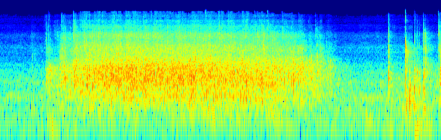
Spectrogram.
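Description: Audience applause breaks out about a second in, holds steady, and dies away after about six seconds. A few sharp clicks come near the end.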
